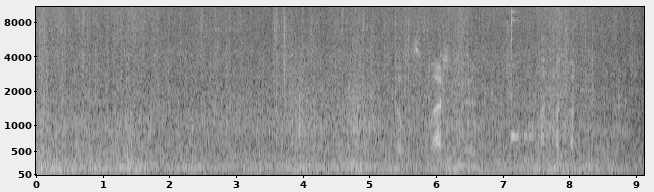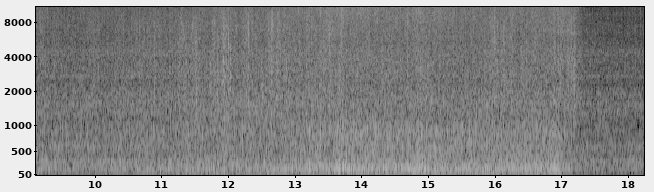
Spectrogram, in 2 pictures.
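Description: A vehicle engine rumbles steadily while driving over rough ground.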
